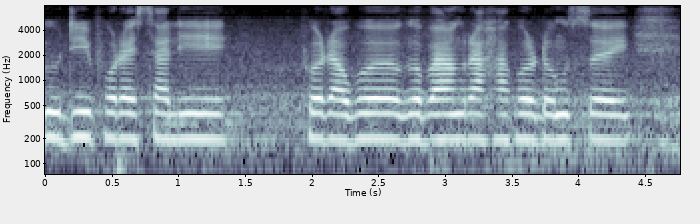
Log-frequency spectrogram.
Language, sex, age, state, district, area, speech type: Bodo, female, 18-30, Assam, Chirang, urban, spontaneous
